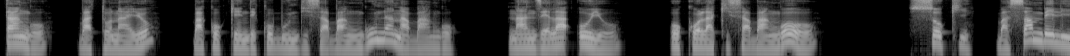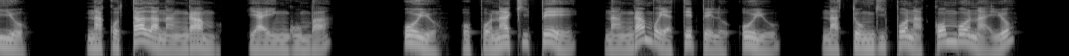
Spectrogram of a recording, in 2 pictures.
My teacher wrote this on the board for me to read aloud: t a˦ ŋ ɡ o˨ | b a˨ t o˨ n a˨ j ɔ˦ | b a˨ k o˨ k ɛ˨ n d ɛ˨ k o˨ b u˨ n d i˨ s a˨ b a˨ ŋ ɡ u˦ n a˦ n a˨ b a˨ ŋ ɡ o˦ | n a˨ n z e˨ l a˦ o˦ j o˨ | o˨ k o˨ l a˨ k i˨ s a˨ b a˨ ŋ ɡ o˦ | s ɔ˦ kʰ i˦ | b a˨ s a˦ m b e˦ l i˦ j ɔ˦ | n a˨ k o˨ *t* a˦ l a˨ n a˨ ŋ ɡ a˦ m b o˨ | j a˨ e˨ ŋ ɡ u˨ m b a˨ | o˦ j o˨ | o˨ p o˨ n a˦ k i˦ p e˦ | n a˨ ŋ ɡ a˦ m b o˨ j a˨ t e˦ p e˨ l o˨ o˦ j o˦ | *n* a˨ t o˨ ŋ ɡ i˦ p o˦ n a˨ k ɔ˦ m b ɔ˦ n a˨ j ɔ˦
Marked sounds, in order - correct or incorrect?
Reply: correct, correct

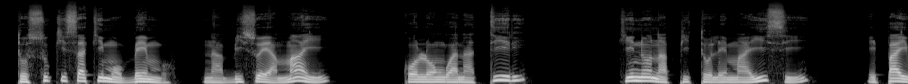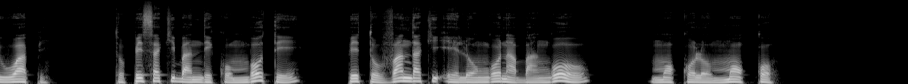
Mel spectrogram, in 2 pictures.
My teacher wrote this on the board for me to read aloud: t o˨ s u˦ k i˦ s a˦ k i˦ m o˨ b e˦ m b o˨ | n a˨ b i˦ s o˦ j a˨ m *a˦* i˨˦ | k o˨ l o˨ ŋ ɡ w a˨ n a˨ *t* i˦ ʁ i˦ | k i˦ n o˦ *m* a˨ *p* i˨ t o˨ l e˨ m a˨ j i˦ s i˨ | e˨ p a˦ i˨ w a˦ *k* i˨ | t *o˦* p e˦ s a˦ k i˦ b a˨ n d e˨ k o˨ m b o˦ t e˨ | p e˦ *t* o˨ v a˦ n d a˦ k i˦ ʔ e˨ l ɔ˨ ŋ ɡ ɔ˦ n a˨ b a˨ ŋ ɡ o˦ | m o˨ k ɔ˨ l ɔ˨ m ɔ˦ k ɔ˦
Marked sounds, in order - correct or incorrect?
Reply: correct, correct, incorrect, correct, incorrect, incorrect, correct

